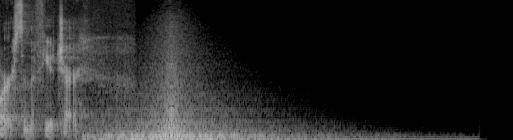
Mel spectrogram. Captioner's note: air whooshing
